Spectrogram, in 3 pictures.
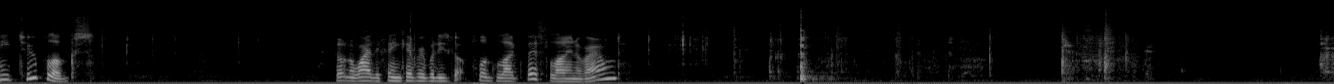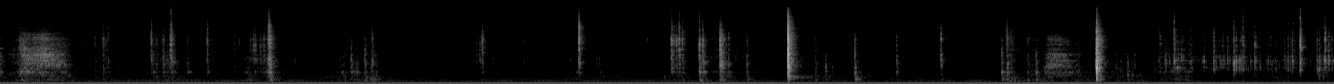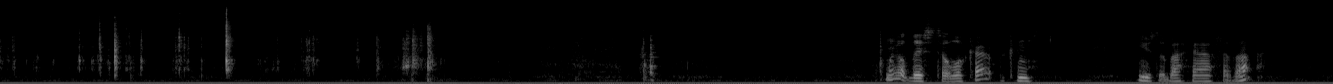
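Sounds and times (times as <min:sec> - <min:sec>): small objects clicking and tapping: 0:14.2 - 0:17.2, 0:24.3 - 0:31.1.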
